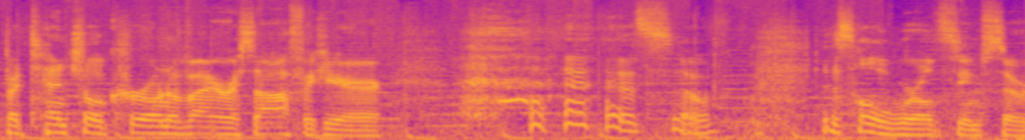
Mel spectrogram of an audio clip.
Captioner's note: laughs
